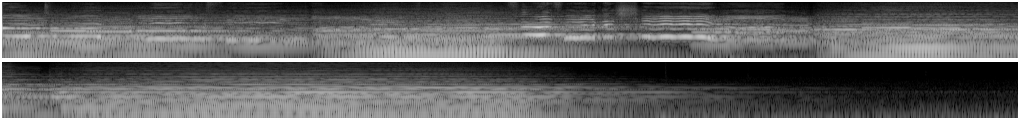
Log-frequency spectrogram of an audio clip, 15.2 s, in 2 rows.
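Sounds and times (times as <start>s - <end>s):
alto singing recitative: 0.0s - 12.0s.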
